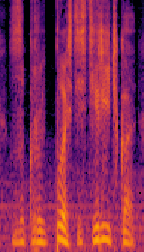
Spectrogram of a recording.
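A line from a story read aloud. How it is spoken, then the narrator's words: Hateful hiss. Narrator (Russian): с ненавистью прошипел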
